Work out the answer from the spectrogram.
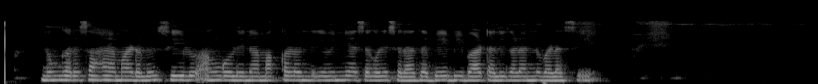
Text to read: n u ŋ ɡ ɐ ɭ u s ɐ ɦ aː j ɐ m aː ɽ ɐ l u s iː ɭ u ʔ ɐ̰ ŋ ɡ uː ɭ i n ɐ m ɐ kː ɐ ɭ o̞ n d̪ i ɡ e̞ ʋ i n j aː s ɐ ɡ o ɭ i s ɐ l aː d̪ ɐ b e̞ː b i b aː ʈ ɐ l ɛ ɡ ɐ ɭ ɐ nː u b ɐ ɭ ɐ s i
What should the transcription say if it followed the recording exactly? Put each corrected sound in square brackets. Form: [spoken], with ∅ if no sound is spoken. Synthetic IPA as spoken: n u ŋ ɡ ɐ [ɾ] u s ɐ ɦ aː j ɐ m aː ɽ ɐ l u s iː ɭ u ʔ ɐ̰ ŋ ɡ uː ɭ i n ɐ m ɐ kː ɐ ɭ o̞ n d̪ i ɡ e̞ ʋ i n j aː s ɐ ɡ o ɭ i s ɐ l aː d̪ ɐ b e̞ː b i b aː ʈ ɐ l [i] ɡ ɐ ɭ ɐ nː u b ɐ ɭ ɐ s i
